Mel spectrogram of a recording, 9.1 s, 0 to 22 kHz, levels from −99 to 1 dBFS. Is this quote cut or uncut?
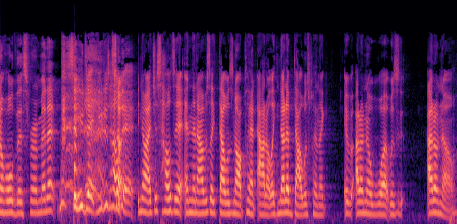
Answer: uncut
